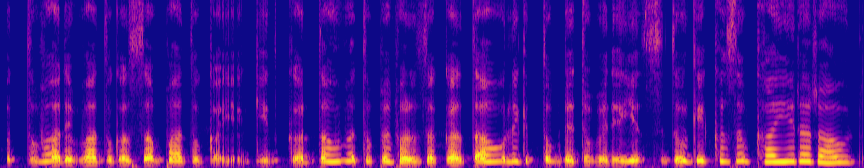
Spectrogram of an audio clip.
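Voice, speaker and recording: A woman's voice: extremely high pitch, level tone, normal speed, gravelly, few pauses, warm tone, no room sound, clean studio sound, exaggerated voice. A woman voicing a tearful, frightened young man who pleads through sobs in a storybook role-play. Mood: tearful, fearful. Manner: sobbing, pleading.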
